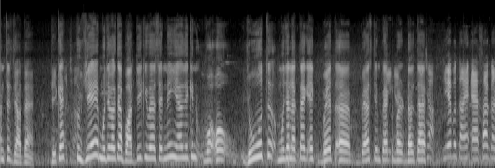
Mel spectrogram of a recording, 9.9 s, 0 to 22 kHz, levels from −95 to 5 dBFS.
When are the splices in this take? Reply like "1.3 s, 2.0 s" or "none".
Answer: none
